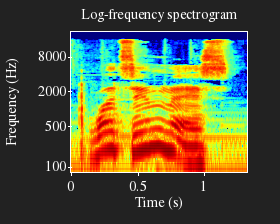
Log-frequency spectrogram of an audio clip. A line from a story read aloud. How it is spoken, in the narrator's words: asked indignantly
